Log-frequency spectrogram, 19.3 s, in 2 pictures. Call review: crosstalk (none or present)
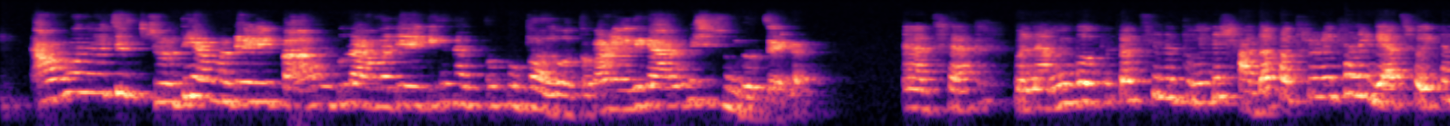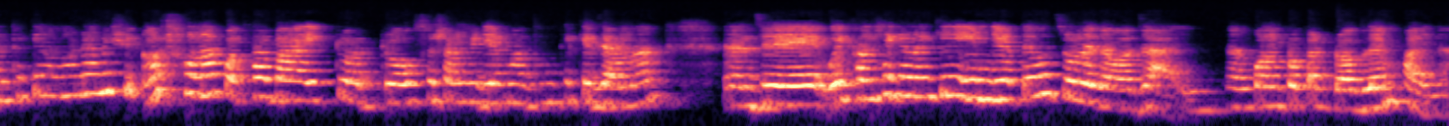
none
